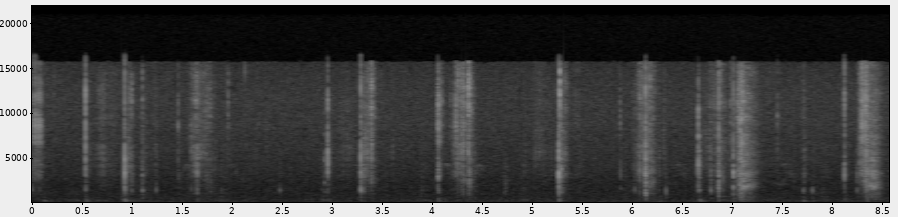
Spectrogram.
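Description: Faint, irregular small clicks and taps of a diamond painting drill pen picking up square drills from a plastic tray and pressing them onto the canvas.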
